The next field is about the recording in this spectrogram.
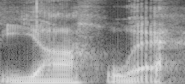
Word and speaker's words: Yahweh: So those four letters, yod, hey, wa, hey, or vav, hey, is what spells out what we pronounce often as Yahweh or Yahweh.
